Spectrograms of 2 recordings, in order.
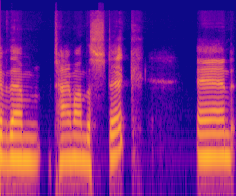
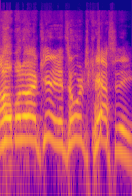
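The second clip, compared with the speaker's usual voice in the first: high, loud, fired-up outburst. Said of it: "getting so fired up, he goes".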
